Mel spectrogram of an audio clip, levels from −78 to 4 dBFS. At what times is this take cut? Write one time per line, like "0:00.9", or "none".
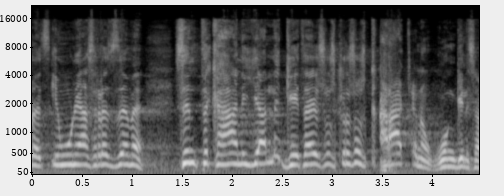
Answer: none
